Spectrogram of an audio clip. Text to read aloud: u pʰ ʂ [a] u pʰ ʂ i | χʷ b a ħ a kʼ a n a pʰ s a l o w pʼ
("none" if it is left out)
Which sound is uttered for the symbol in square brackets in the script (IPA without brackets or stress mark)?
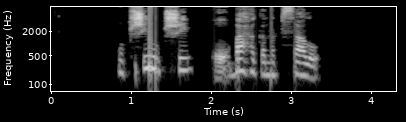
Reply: i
